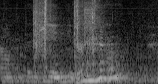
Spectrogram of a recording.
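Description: Press photographers' single-lens reflex camera shutters clicking in two quick clusters, about half a second in and again just after one second, over low voices in the room.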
